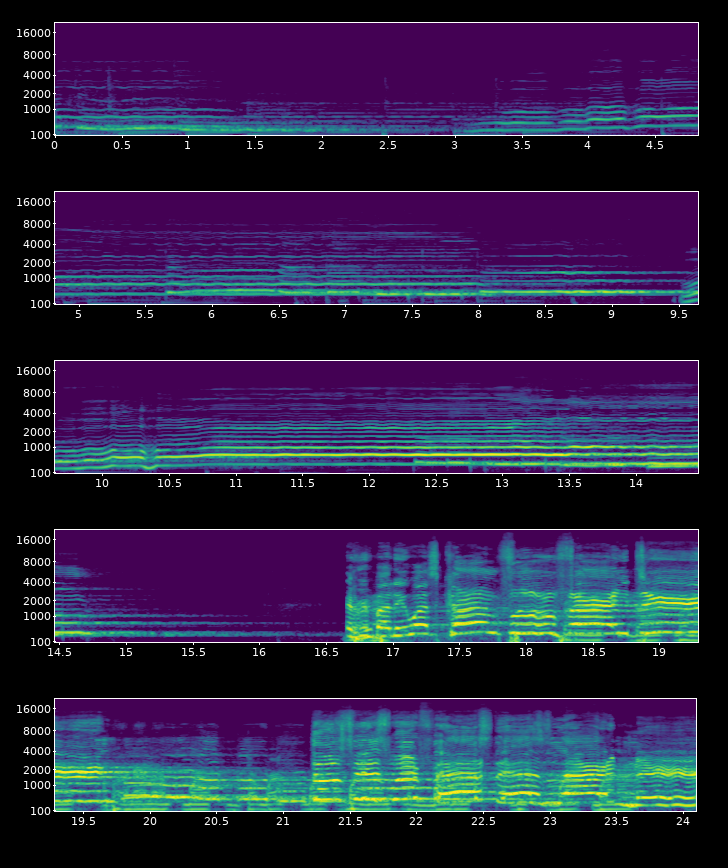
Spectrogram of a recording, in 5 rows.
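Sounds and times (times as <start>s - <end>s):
person singing long notes: 16.7s - 24.0s.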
